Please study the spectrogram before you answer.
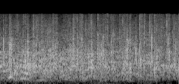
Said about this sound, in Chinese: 这鼓掌的都旅游过。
